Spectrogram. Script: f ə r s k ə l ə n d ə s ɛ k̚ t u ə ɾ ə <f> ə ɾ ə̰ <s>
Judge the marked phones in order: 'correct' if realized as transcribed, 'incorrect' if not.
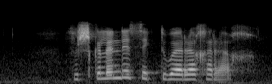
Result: incorrect: χ, incorrect: χ

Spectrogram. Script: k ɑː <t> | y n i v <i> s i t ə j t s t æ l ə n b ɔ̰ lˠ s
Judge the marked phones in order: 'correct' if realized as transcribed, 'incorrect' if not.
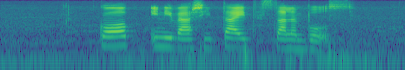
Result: incorrect: p, incorrect: æ

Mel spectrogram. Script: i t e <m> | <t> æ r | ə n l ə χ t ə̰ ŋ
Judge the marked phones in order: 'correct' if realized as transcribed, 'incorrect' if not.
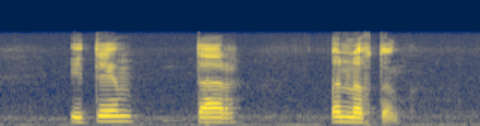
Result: correct, correct

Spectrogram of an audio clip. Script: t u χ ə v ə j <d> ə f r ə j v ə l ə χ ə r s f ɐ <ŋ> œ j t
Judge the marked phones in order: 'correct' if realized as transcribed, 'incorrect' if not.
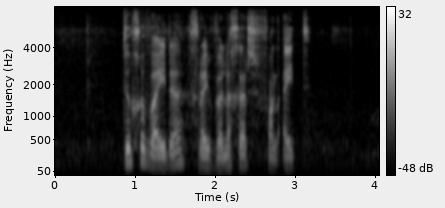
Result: correct, incorrect: n

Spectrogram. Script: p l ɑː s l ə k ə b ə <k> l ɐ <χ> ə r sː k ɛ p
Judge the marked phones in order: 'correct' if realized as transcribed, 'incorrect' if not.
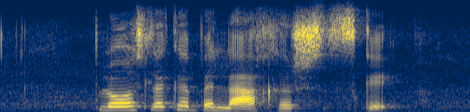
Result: incorrect: none, correct

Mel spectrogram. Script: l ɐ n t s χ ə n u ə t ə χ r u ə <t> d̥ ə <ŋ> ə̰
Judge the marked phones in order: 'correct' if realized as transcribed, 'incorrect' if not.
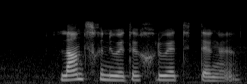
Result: correct, correct

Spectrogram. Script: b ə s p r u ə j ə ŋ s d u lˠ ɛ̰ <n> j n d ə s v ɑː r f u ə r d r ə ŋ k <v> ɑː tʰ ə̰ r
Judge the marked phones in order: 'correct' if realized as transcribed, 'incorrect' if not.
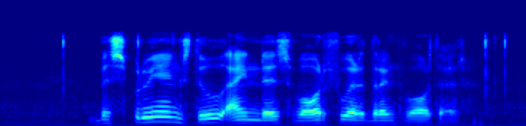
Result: incorrect: none, correct

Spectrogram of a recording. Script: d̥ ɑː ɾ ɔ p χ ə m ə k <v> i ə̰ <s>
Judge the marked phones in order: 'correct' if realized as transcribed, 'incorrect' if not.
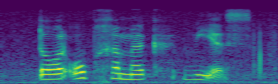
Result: correct, correct

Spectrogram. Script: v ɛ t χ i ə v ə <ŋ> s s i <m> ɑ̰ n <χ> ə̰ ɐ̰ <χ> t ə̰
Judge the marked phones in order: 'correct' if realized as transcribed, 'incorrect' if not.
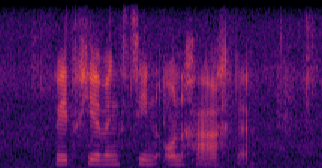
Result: correct, incorrect: n, correct, correct

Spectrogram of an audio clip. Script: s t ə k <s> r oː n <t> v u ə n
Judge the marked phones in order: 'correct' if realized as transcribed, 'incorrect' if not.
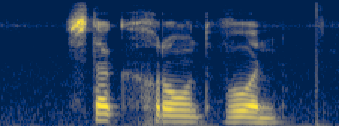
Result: incorrect: χ, correct

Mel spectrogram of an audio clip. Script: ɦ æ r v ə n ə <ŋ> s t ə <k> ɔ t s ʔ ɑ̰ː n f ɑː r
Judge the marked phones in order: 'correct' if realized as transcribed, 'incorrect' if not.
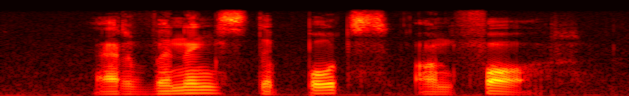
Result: correct, incorrect: p

